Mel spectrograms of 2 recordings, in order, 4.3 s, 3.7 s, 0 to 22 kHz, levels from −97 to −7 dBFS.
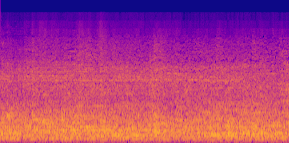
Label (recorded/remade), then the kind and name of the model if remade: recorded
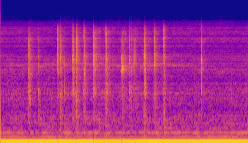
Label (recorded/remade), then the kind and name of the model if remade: remade, codec, SNAC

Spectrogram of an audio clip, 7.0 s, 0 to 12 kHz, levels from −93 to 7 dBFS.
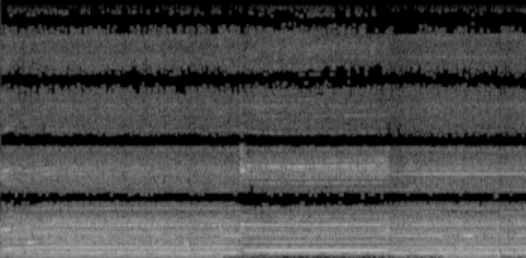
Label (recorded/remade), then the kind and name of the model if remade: recorded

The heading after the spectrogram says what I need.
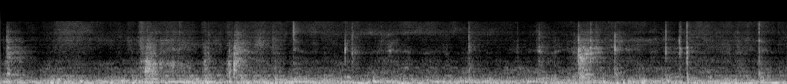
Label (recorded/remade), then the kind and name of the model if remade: remade, codec, SNAC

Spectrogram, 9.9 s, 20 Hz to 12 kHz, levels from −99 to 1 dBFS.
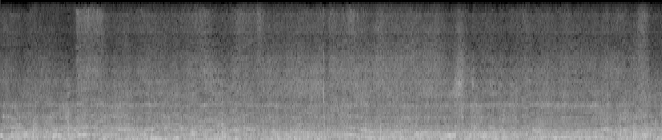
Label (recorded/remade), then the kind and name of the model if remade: remade, codec, SNAC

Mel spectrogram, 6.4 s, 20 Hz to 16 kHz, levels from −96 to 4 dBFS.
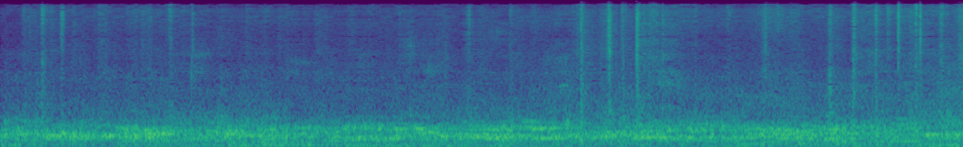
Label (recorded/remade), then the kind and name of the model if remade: remade, codec, SNAC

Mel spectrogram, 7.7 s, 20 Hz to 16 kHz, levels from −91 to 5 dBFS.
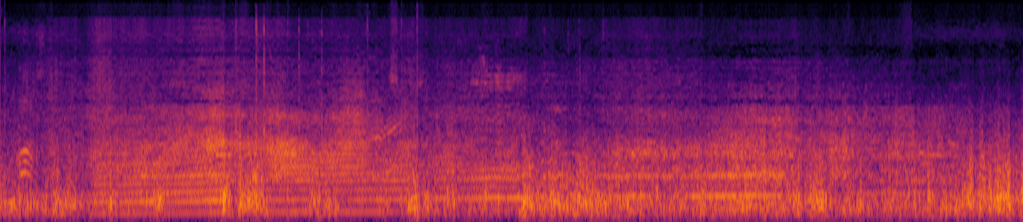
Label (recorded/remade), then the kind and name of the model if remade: recorded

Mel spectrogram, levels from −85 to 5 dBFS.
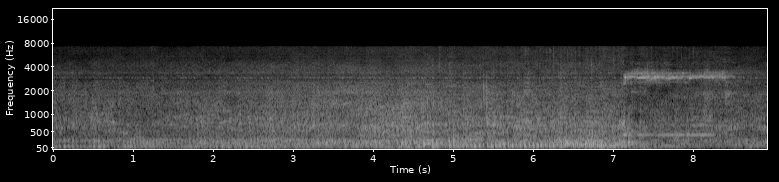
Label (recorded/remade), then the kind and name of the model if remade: remade, codec, SNAC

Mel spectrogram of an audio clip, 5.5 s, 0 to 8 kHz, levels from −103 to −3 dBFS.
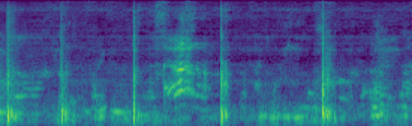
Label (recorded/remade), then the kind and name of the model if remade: remade, codec, SNAC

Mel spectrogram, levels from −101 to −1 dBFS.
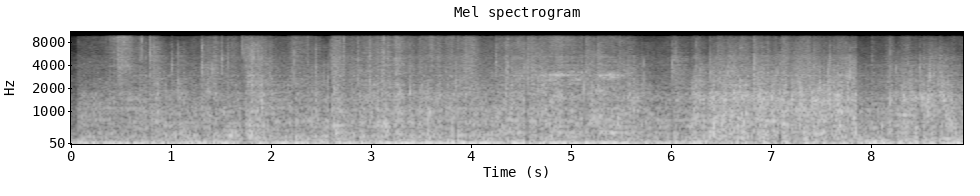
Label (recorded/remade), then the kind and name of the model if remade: remade, codec, SNAC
